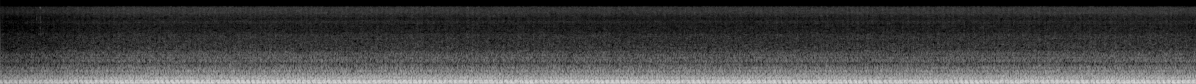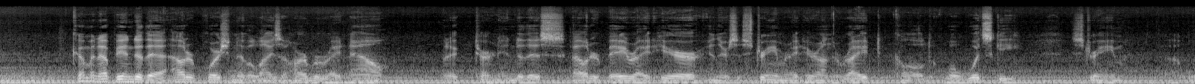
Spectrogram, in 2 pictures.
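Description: A small plane's engine drones steadily in flight.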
